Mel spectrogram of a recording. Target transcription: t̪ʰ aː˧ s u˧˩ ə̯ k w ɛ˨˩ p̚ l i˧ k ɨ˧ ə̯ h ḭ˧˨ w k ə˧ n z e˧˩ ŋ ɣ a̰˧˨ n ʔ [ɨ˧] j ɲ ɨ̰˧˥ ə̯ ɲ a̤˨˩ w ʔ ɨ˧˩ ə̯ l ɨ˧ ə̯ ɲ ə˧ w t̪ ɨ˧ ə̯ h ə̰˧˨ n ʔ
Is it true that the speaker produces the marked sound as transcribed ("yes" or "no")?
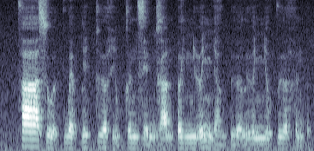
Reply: no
